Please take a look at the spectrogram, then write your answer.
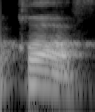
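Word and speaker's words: ق: Qaf is quite a throaty sound.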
